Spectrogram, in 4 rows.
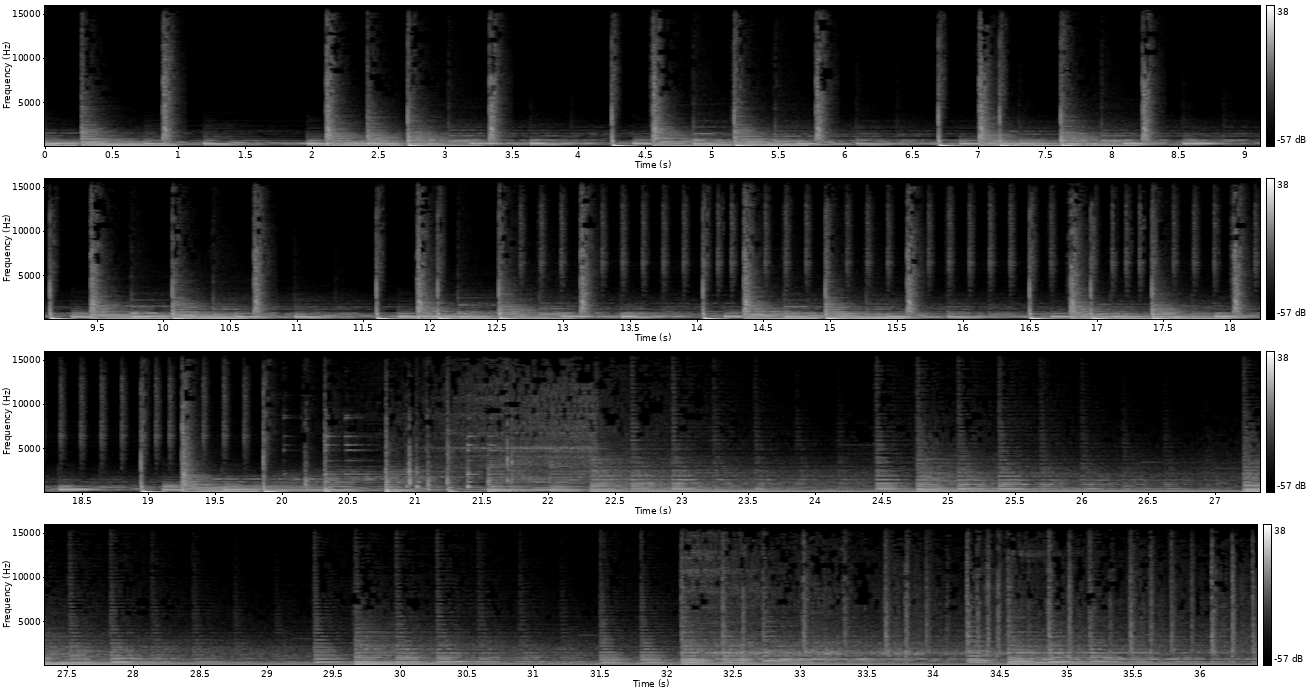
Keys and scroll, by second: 2.4 0, 8.7 Left.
